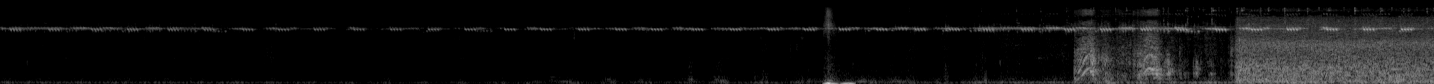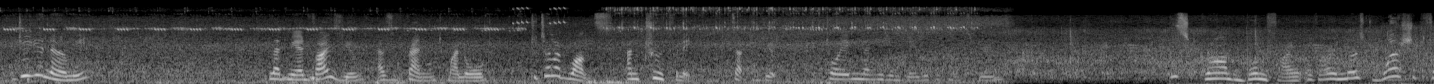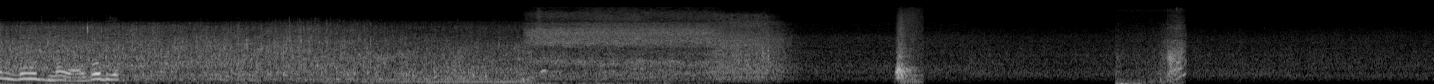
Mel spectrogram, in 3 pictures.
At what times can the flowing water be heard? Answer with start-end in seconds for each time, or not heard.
12.3-42.9.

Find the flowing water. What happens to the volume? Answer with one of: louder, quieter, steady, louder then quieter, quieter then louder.
quieter.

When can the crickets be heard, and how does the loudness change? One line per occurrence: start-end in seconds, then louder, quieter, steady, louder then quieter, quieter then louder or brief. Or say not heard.
0.0-24.1 louder.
